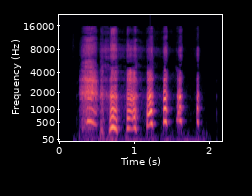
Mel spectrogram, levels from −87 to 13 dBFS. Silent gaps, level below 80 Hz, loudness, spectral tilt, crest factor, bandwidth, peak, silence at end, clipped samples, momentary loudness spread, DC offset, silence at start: none; -58 dBFS; -18 LUFS; -1 dB/octave; 20 dB; 15.5 kHz; 0 dBFS; 0.3 s; under 0.1%; 9 LU; under 0.1%; 0.3 s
